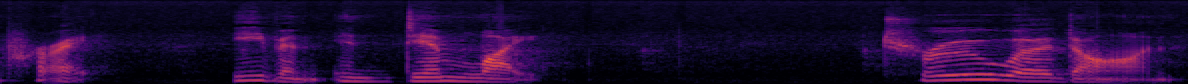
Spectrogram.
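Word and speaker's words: Troodon: even in dim light true dawn Oh see it's going to help me with the pronunciation good truadon I am a dinosaur ready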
